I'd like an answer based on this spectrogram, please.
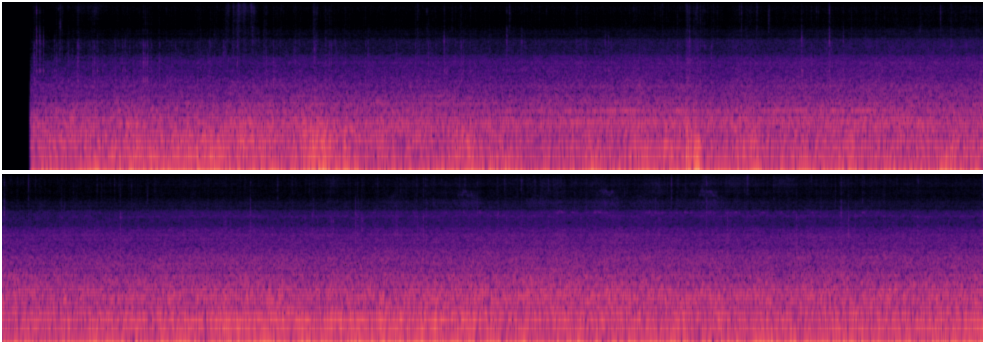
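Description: Steady low rumble of road and engine noise inside a moving car, with a faint hum and two brief louder bumps, about five and ten seconds in.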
